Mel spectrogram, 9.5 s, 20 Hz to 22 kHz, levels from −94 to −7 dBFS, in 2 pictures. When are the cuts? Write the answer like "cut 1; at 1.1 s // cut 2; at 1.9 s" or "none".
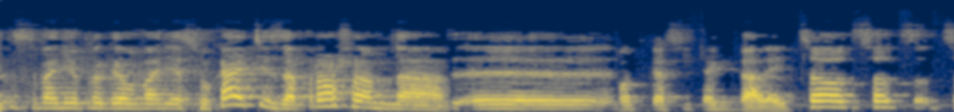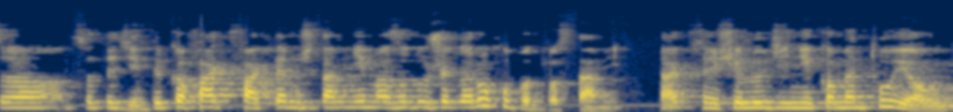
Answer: cut 1; at 2.2 s // cut 2; at 3.1 s // cut 3; at 4.2 s // cut 4; at 7.5 s

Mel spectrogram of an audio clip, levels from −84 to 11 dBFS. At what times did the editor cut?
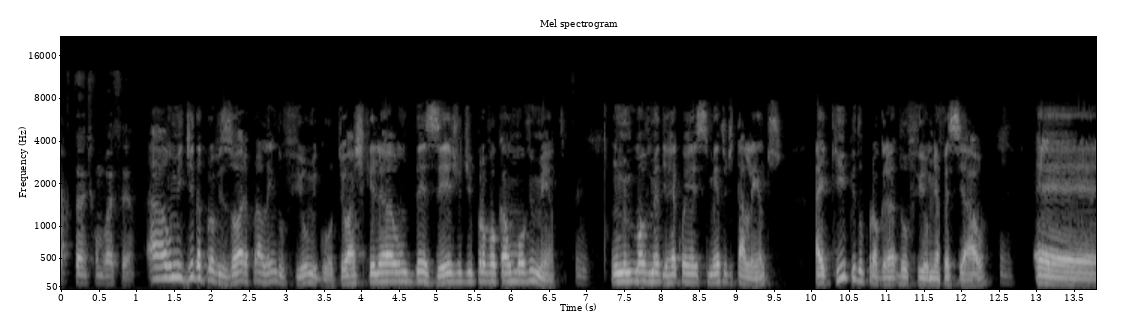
cut 1; at 8.0 s // cut 2; at 11.7 s

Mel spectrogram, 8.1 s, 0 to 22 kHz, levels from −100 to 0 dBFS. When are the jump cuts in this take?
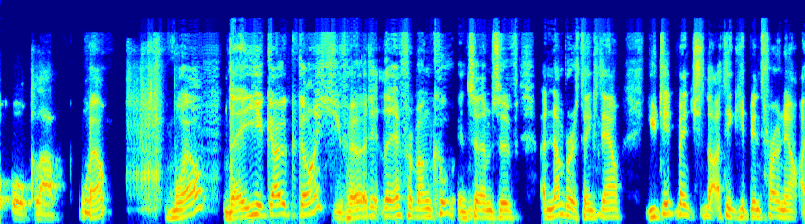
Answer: none

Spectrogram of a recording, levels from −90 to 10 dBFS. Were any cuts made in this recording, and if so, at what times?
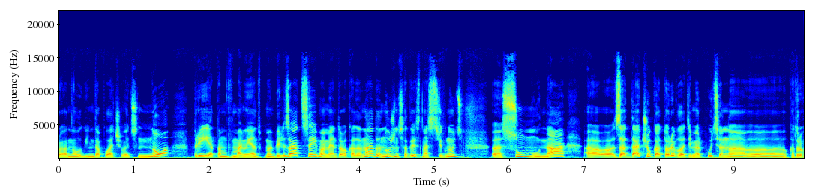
none

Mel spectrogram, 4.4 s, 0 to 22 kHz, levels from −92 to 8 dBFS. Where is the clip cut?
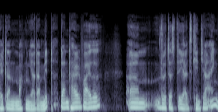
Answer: none

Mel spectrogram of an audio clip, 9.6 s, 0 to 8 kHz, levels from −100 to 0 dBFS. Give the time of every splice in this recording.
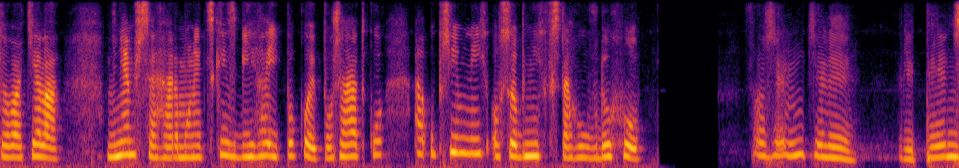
none

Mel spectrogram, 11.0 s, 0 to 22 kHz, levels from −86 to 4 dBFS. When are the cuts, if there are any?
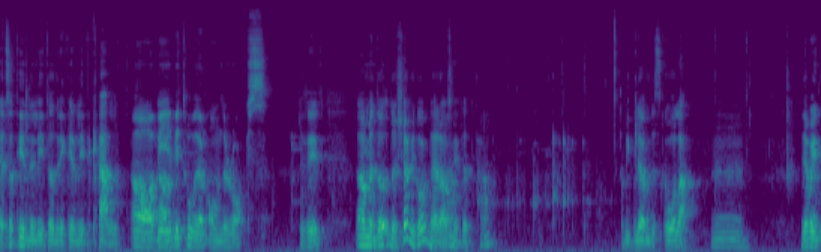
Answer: none

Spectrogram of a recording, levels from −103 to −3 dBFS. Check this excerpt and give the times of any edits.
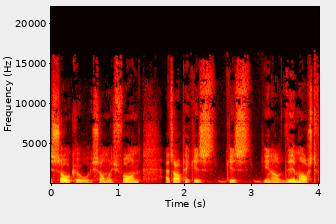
cut 1; at 1.8 s // cut 2; at 2.6 s

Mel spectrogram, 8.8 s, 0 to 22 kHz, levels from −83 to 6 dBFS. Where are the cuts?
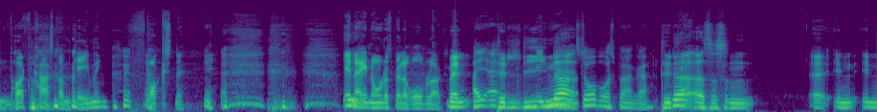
cut 1; at 1.4 s // cut 2; at 2.1 s // cut 3; at 3.4 s // cut 4; at 4.7 s // cut 5; at 5.8 s // cut 6; at 6.7 s

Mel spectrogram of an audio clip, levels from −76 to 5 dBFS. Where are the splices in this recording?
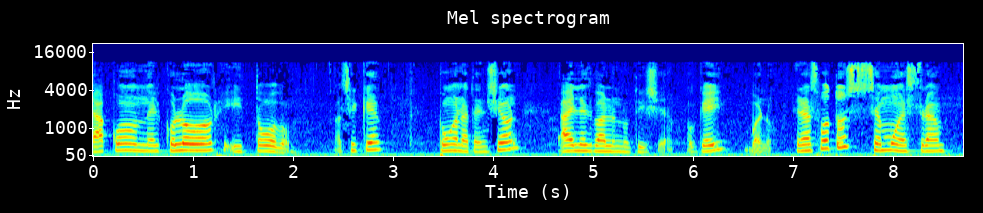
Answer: cut 1; at 4.7 s // cut 2; at 6.9 s

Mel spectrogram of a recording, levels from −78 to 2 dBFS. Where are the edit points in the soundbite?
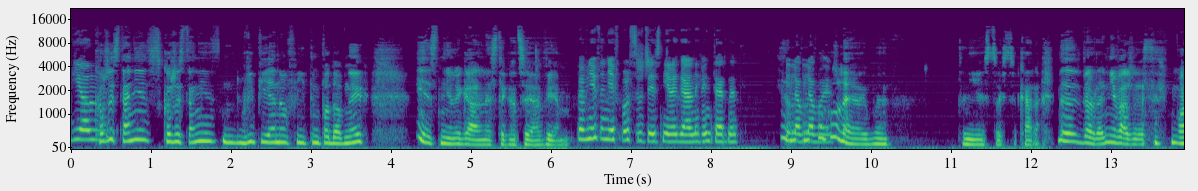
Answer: cut 1; at 1.8 s // cut 2; at 4.3 s // cut 3; at 6.6 s // cut 4; at 7.1 s // cut 5; at 7.9 s // cut 6; at 9.1 s // cut 7; at 11.1 s // cut 8; at 11.8 s

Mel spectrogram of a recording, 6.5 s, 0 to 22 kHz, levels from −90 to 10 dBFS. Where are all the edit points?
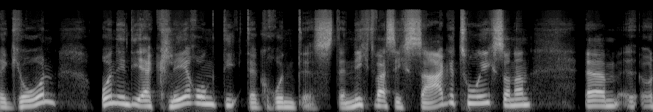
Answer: cut 1; at 2.5 s

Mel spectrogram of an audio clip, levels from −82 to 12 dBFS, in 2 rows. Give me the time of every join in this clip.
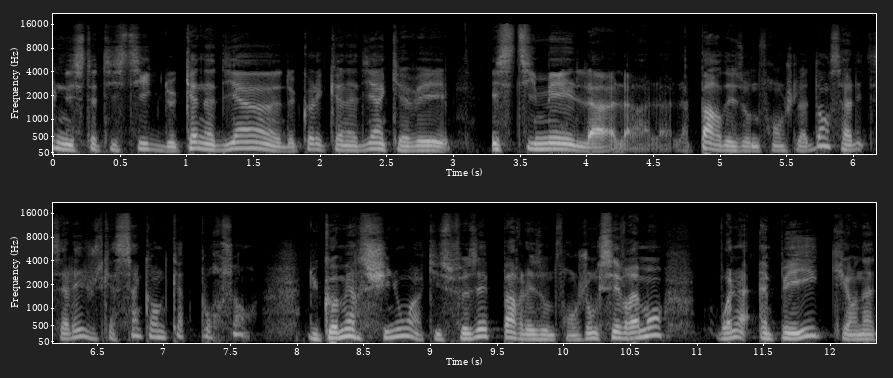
none

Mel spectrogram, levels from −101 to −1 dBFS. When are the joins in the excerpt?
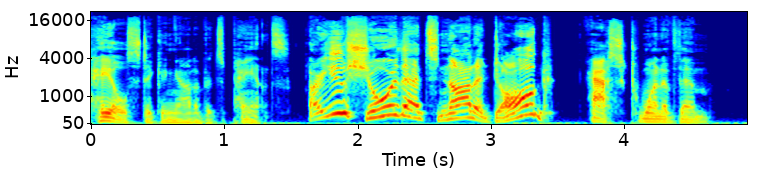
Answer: cut 1; at 1.6 s

